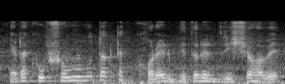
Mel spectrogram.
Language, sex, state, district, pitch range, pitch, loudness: Bengali, male, Tripura, West Tripura, 140-180 Hz, 160 Hz, -14 LUFS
